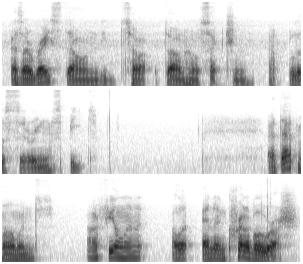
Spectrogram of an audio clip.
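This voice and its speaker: A man from Germany with a German accent hosting a casual let's play, reading visual novel text aloud haltingly and correcting himself as he goes. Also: mid-range voice. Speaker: gaming video host. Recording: dull lo-fi microphone, music behind.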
